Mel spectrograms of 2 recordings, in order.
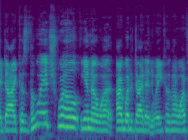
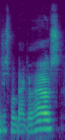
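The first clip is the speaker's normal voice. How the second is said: ordinary delivery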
